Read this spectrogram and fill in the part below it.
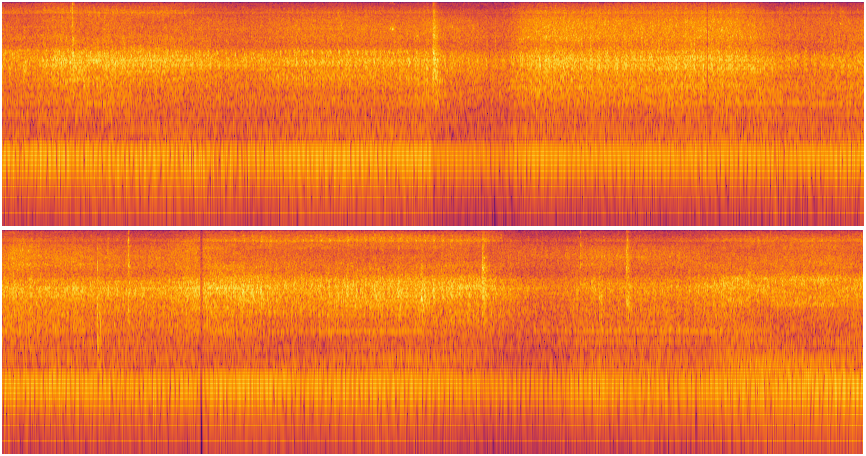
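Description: A carbureted engine idles steadily and loudly, a continuous low rumble with vibration that holds throughout, with no voices over it.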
